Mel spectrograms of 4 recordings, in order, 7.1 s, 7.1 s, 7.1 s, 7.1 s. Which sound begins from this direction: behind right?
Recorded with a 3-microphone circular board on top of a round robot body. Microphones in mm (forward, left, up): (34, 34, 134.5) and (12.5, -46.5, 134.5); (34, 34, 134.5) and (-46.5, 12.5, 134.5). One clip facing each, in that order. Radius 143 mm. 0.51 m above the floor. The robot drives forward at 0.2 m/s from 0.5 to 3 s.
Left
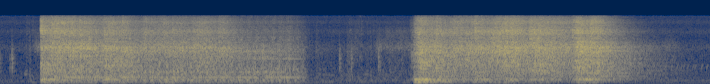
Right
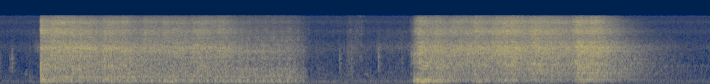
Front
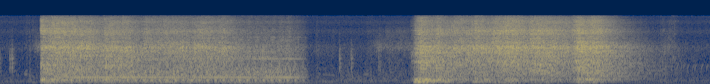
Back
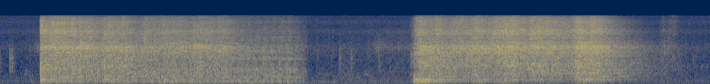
Crumpling, at 0.4 s.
